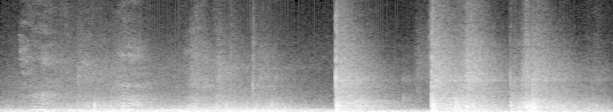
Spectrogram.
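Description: Two hard thumps about a second apart, a little past halfway, as bodies slam onto a wrestling ring's canvas. A steady low rumble of voices runs under them.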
